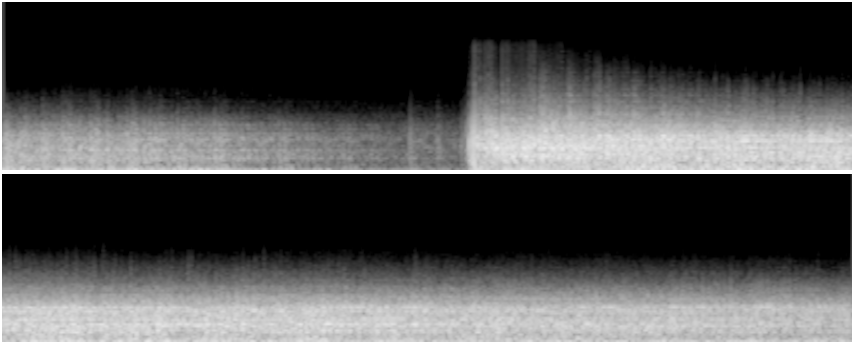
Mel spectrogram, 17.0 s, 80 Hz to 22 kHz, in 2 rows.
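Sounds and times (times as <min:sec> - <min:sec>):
loud wash of dense noise: 0:00.0 - 0:17.0
low rumble: 0:00.0 - 0:17.0.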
